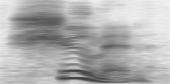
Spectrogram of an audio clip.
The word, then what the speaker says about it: Schumann: Shoe, man. Well, if I put these together, shoe and man, you could pronounce Schumann.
